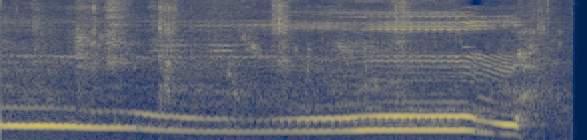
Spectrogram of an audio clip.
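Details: Pet Alaskan Malamute Luoluo, much spoiled by grandma, howls in one long drawn-out tone lasting over two seconds, dipping slightly lower midway, rising again, then dropping off abruptly at the end.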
